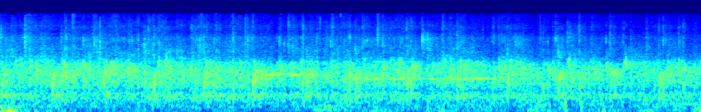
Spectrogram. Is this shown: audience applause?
yes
